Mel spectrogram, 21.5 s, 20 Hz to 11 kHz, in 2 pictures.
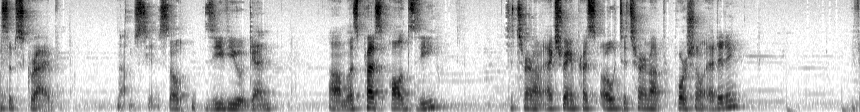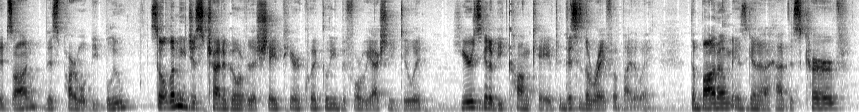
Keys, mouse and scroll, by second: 1.4 middle click, 2.4-3.7 scroll down 2, 5.4 alt+z, 7.1 o, 15.5-18.5 drag, 19.7-21.4 drag.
